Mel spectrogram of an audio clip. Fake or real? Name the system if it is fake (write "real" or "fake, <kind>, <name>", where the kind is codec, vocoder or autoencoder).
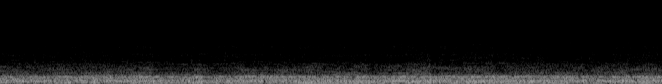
fake, codec, SNAC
